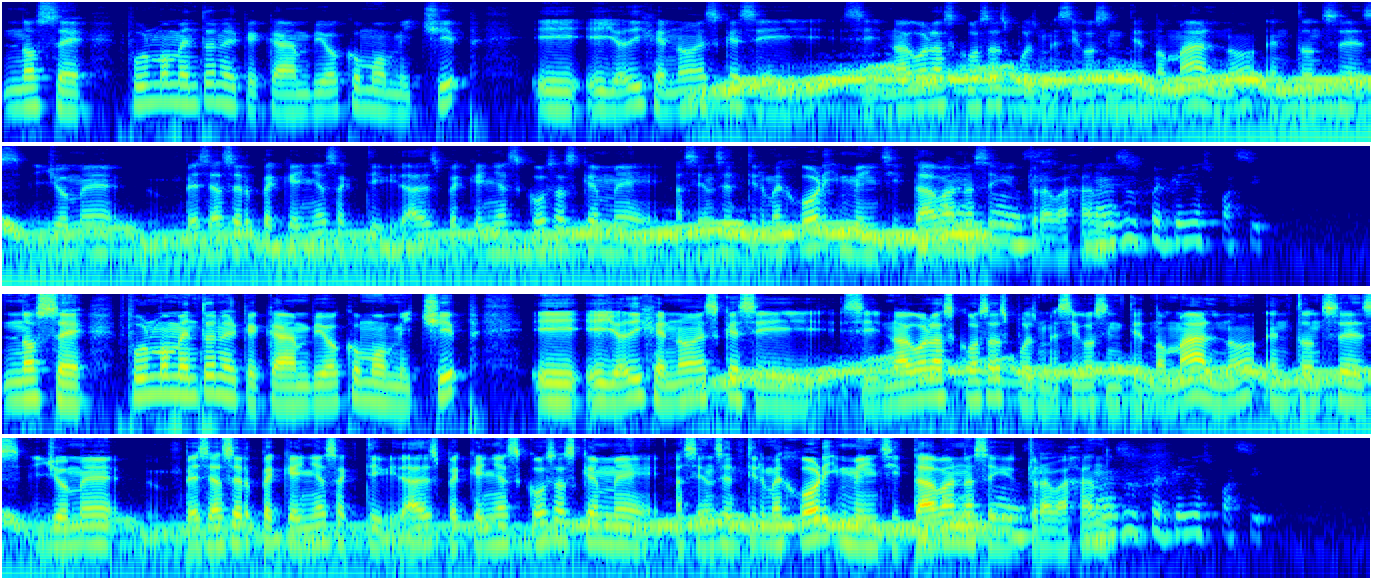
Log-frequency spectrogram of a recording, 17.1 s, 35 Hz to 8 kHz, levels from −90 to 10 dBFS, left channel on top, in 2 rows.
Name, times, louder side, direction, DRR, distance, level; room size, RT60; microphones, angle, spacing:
voice 1, 0.0-9.3 9.6-15.5, right 9 dB, 60° right, 0.3 m, -35 dB
sound 1, 4.3-14.7, left 4 dB, 30° left, 0.3 m, -38 dB
voice 2, 14.3-16.4, equal, ahead, 1.0 m, -44 dB
8.0 x 7.6 x 2.4 m
head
